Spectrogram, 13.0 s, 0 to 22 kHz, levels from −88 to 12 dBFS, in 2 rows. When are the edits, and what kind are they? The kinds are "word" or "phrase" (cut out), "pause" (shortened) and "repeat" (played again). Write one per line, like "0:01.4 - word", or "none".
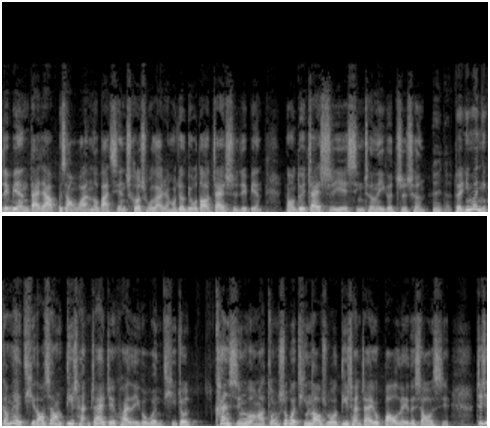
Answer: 0:05.7 - pause
0:06.0 - phrase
